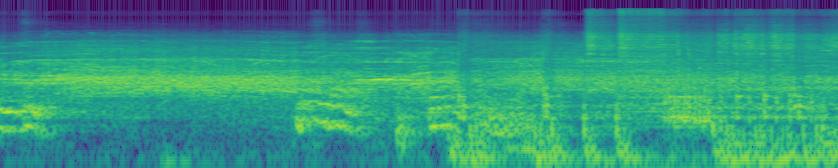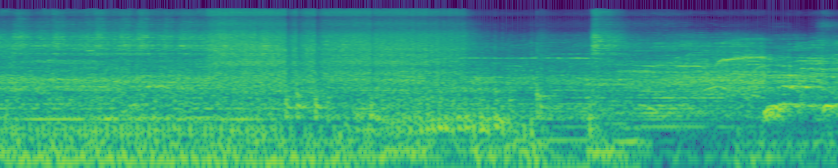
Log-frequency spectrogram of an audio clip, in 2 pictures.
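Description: Live concert: a crowd cheers, then about five seconds in the band comes in with a drum kit playing a driving beat, and the music runs on loudly under the crowd noise.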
